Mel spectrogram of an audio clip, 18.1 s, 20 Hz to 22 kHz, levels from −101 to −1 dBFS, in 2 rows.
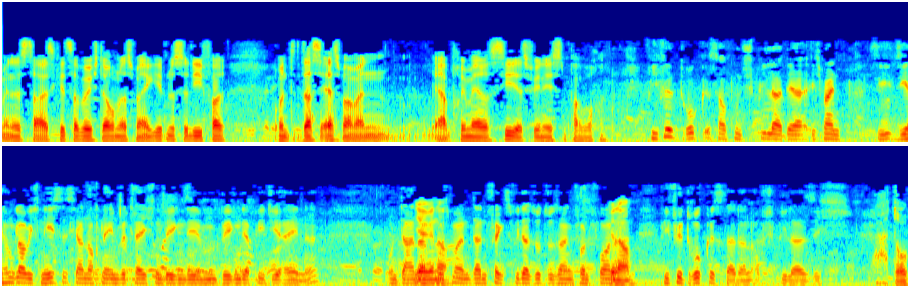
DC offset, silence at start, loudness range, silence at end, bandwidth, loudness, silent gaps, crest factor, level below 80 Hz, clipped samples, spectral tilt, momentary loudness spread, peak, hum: under 0.1%; 0 s; 4 LU; 0 s; 7.8 kHz; -19 LUFS; none; 18 dB; -44 dBFS; under 0.1%; -6 dB/octave; 14 LU; 0 dBFS; none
